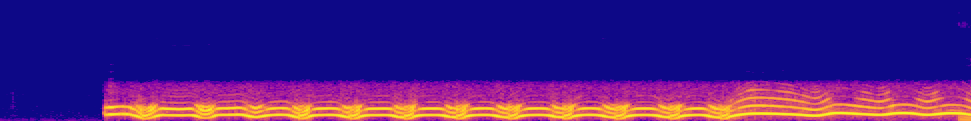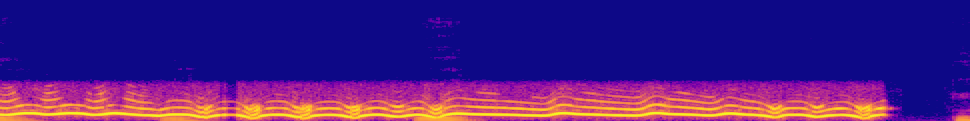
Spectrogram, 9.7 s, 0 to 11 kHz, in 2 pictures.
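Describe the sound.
A person vocally imitates a 112 police siren, as of a car on emergency dispatch controlling traffic: a loud, continuous warble that switches between a fast, rapid yelp and a slower wavering wail over about nine seconds, with no other sounds.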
